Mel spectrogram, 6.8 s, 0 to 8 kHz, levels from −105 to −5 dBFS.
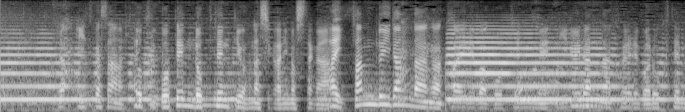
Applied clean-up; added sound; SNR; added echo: neural mask model RNNoise.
